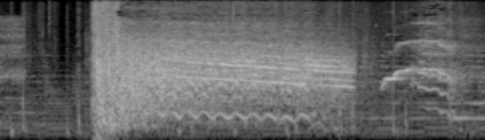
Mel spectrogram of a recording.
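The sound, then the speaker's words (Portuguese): A frightened horse lets out one loud, shrill whinny that breaks into a quavering, trembling neigh for about two seconds, with a faint, steady musical background underneath. “Acho que são os Baxters e os Zorros de novo, o cavalo tá assustado aqui.”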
